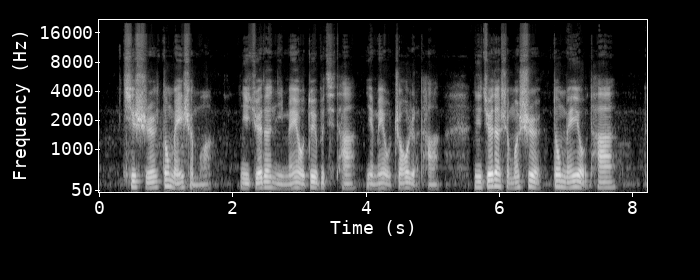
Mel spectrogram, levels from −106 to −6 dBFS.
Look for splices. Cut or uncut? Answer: uncut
